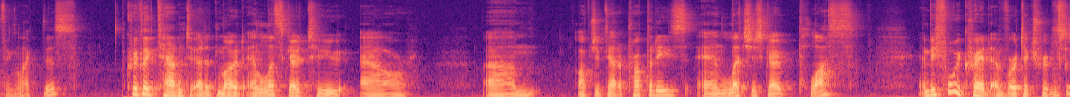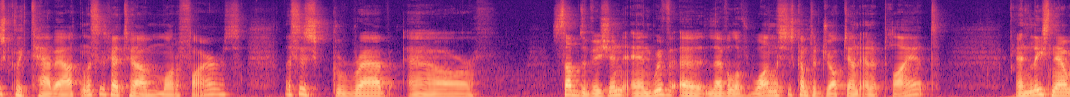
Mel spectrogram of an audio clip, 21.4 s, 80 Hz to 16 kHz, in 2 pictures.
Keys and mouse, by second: 1.3 Tab, 3.1-8.0 middle drag, 8.0-13.2 drag, 10.6 Tab, 13.2-15.3 middle drag, 15.3-21.4 drag, 20.8 Tab.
